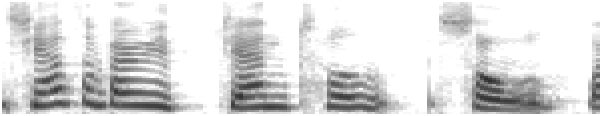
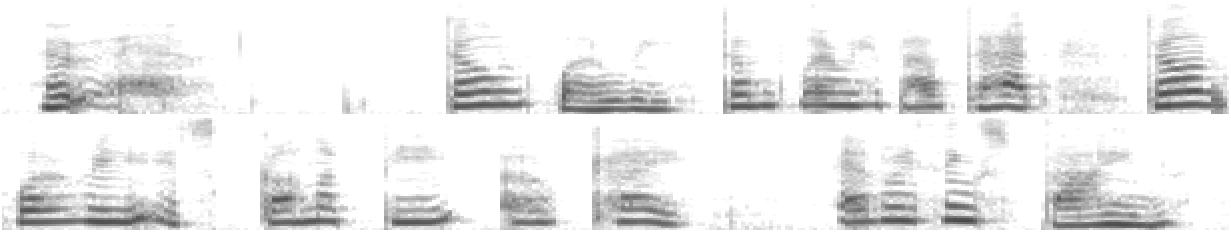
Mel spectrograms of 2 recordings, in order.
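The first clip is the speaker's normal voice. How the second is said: hushed, soothing, very soft half-whisper; 10 dB quieter than usual. Voicing an older woman sensed in a reading: imitating a soft half-whisper. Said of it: "She might also whisper a bit".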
